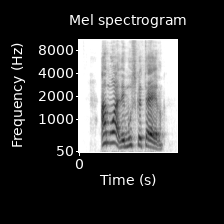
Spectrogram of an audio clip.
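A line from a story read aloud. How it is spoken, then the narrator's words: Exclaiming. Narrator (French): s'écria D'Artagnan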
